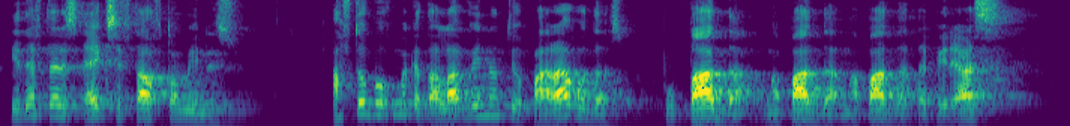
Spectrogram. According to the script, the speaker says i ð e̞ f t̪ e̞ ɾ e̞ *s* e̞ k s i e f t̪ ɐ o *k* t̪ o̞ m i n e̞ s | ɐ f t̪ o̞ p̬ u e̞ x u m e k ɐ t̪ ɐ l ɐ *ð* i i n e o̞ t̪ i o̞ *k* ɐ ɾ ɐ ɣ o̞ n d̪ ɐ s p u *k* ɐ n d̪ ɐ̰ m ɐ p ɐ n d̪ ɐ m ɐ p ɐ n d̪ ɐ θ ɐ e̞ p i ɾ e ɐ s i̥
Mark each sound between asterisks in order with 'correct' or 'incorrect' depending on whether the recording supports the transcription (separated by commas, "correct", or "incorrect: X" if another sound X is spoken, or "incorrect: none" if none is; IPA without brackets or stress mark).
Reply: correct, incorrect: x, incorrect: v, incorrect: p, incorrect: p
